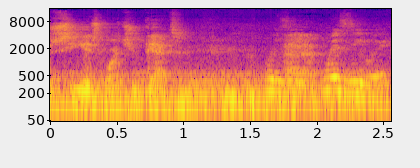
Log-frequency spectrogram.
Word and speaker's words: WYSIWYG: is abbreviated, and I don't know how you pronounce it, but when you see what you see is what you get. WYSIWYG. WYSIWYG, okay.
